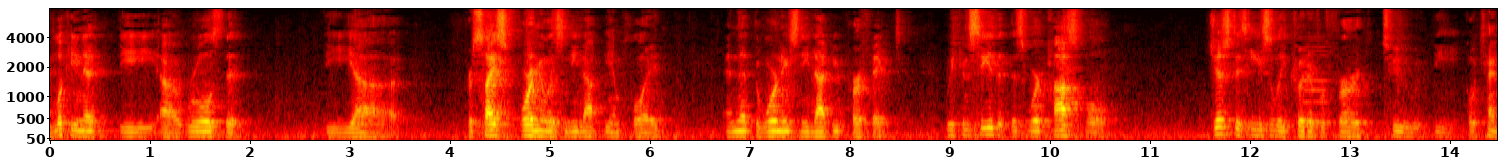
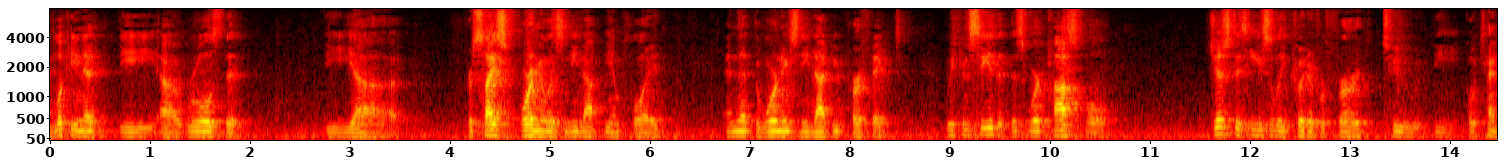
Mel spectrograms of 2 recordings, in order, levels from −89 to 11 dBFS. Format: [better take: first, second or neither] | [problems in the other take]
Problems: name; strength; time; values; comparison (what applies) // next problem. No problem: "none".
second | background sound (Wind instrument, woodwind instrument); 20 dB below the speech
